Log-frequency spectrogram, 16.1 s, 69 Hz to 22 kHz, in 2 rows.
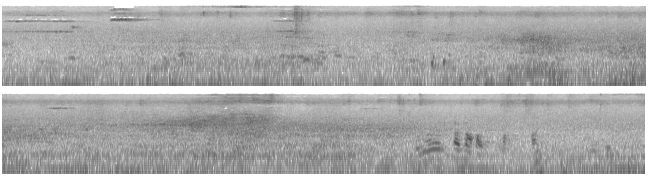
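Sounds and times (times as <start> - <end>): street traffic: 0.0 - 16.0.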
